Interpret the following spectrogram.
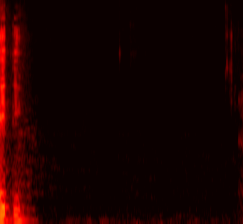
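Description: A man's voice ends a short phrase at the very start, then near silence: room tone.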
